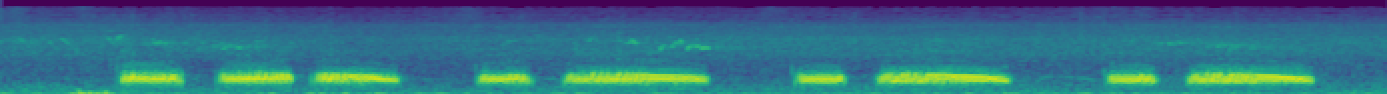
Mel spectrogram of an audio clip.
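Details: Spotted dove responding to a lure on a windy site in Lombok, giving a rhythmic series of deep hollow coos, short notes alternating with longer drawn-out ones, over a low rumble of wind.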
